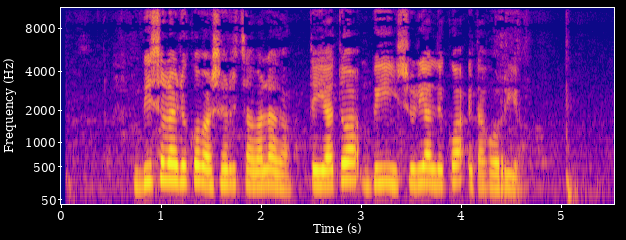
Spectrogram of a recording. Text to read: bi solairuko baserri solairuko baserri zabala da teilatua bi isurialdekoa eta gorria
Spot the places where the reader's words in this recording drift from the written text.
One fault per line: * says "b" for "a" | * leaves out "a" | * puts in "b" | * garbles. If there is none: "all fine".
* leaves out "solairuko baserri"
